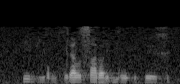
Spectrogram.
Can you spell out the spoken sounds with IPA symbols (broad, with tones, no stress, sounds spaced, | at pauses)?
i˦˨ b ʎ ɔ˨ ɡ xʷ ɪ˦ ɾ e˦ ʎ sˤ ɛ˦ ɾ o˦ ɾ ḭ˦ ɡ u˨ ʔ | y˨ x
